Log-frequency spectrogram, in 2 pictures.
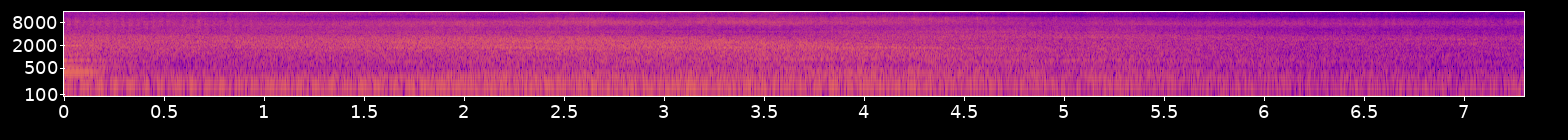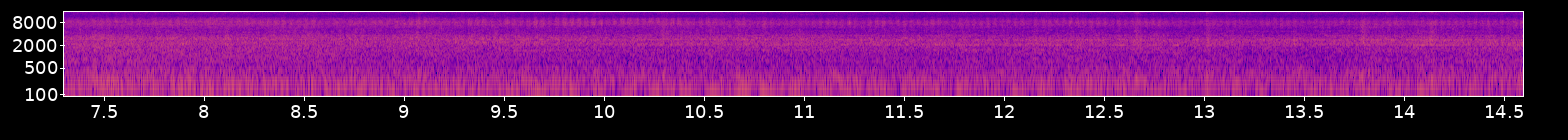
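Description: Passenger coaches of a departing train rolling past on the rails. The diesel locomotive's low engine hum fades out over the first few seconds, leaving a steadier, quieter rolling of wheels on track.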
